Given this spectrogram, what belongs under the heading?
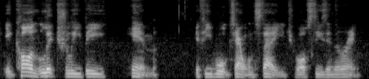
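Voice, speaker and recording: A man's voice: fairly low pitch, moderate pace, no echo. Man spinning playful theories, dry sound. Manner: animated, spins playful theories. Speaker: wrestling show co-host. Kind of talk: casual chat.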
